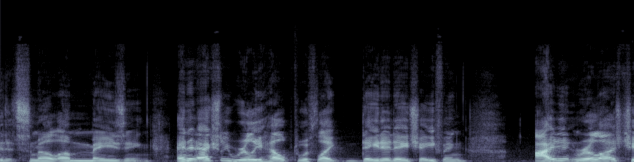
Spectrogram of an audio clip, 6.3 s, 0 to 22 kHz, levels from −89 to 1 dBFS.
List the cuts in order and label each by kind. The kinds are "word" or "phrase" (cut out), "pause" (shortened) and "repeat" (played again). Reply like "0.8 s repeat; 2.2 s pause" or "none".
none

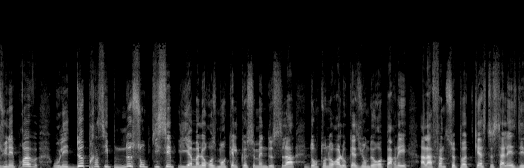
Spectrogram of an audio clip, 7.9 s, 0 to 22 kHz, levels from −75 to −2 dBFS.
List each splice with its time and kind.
1.7 s word; 2.2 s phrase; 2.6 s word; 4.6 s phrase

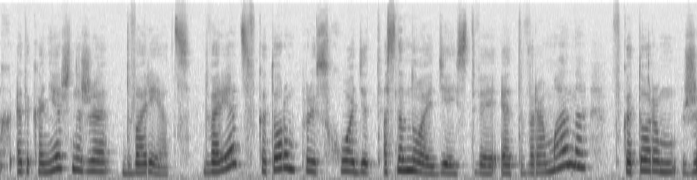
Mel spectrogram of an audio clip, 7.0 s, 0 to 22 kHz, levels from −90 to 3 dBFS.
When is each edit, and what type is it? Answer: 2.0 s pause

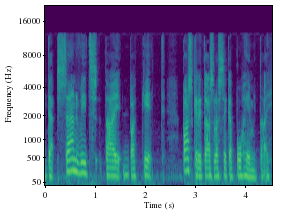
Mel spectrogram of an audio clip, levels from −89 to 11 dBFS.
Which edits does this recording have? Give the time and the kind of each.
1.7 s word; 3.4 s word

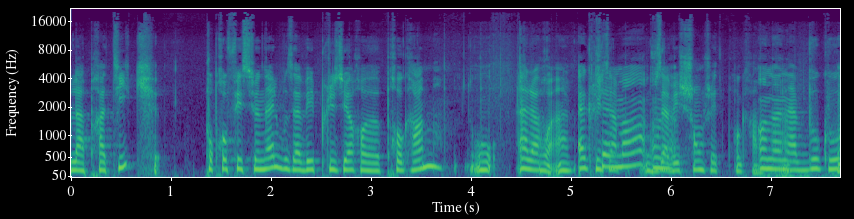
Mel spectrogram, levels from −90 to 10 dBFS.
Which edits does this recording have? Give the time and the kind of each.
1.4 s word

